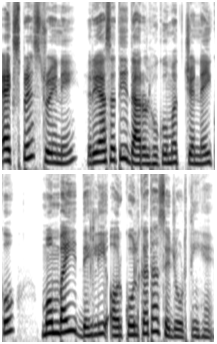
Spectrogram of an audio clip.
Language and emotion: Urdu, neutral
